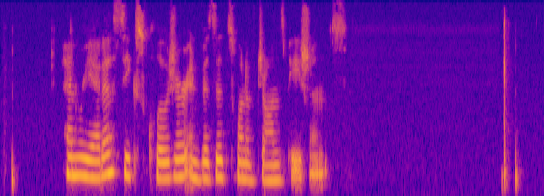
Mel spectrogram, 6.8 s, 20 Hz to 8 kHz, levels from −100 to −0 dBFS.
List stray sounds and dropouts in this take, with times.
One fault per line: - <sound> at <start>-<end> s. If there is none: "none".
none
